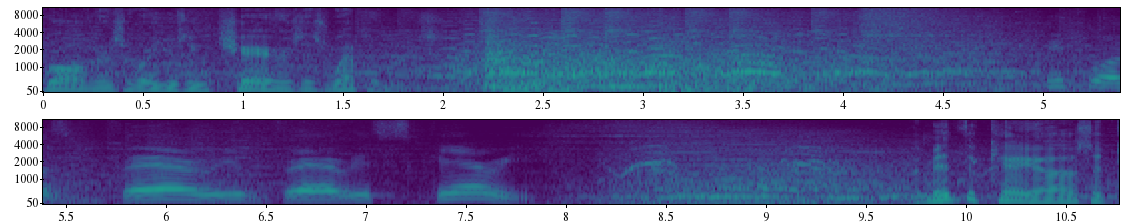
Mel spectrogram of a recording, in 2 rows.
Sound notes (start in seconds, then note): 1.6 crowd shouting; 1.8 dramatic music; 8.2 girl screaming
